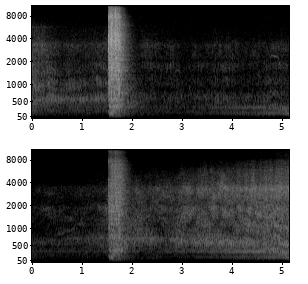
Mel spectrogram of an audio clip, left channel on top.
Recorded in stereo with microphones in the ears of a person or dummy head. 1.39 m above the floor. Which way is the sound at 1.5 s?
40° left (ahead or behind).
